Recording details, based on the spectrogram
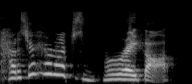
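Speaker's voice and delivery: plain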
